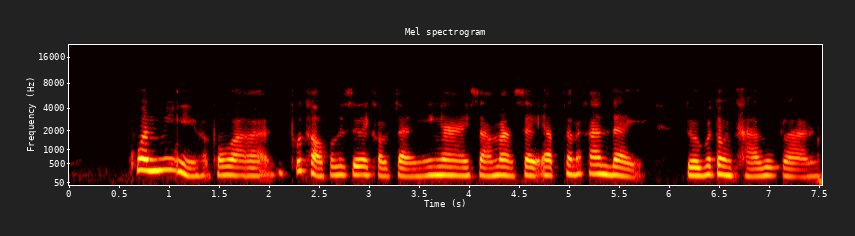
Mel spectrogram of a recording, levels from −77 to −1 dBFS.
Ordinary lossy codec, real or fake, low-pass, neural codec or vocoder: Opus, 16 kbps; fake; 7.2 kHz; codec, 16 kHz, 2 kbps, FreqCodec, larger model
